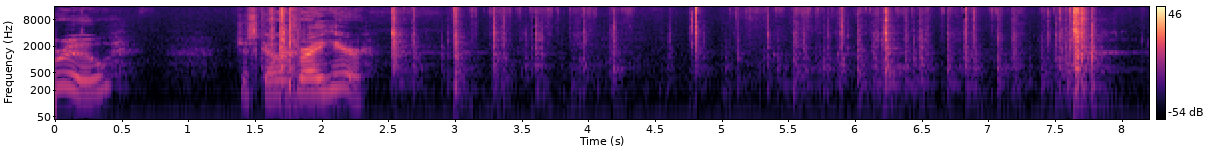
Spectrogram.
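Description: A screwdriver clicks and scrapes as it turns a screw in metal.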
